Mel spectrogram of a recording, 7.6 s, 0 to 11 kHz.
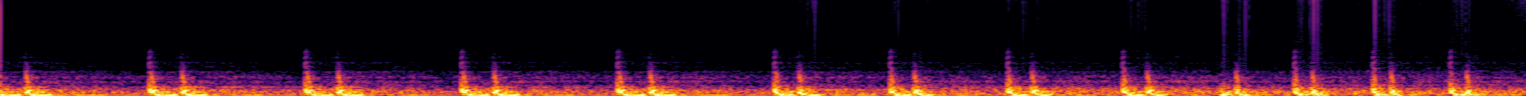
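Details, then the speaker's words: Steady paired low lub-dub thumps, about 77 beats a minute over a low hum: a normal heartbeat, given as an example of a body sound that is heard even in silence. "porque aunque no hagamos ruido con nuestra voz nuestro organismo genera ruidos incluso hasta el latido de su corazón también suena"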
